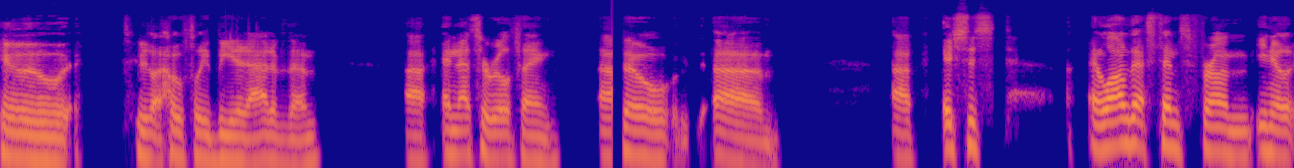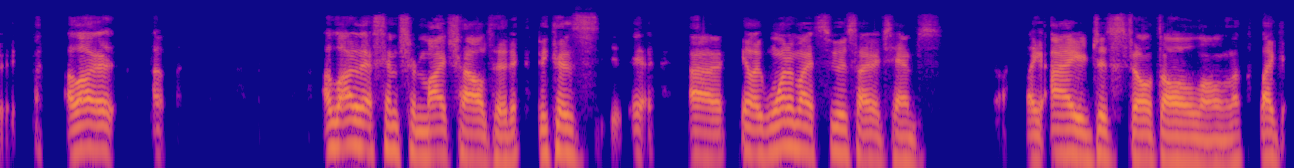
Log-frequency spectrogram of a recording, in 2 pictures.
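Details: Adult man who has stuttered since childhood, speaking in an interview; stuttering.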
